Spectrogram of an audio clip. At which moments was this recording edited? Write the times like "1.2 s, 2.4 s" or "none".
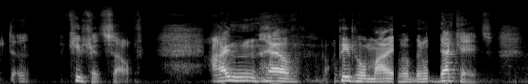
0.9 s, 2.0 s, 3.3 s, 3.9 s, 4.3 s

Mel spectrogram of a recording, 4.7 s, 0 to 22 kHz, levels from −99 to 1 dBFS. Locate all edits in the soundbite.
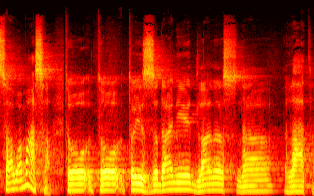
0.9 s

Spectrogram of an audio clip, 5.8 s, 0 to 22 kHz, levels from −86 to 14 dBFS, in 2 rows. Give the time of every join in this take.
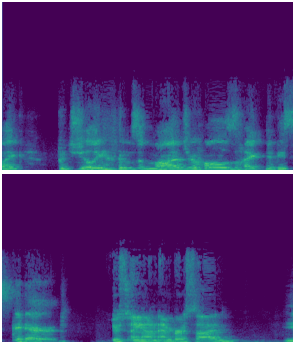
2.6 s

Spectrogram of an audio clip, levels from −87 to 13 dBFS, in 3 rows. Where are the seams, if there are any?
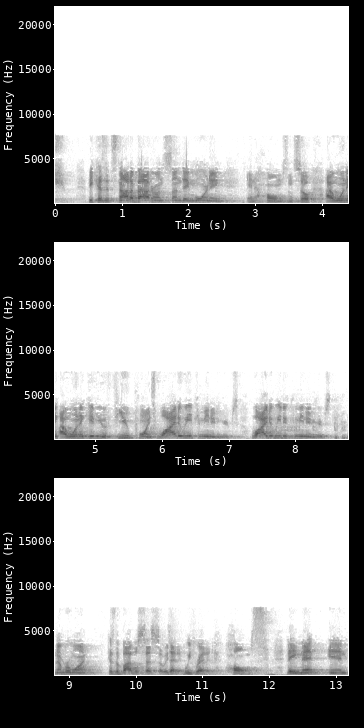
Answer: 1.4 s, 2.8 s, 4.4 s, 6.5 s, 9.5 s, 10.5 s, 10.8 s

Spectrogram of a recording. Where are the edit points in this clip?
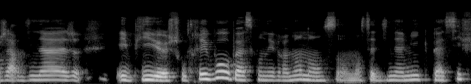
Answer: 1.9 s

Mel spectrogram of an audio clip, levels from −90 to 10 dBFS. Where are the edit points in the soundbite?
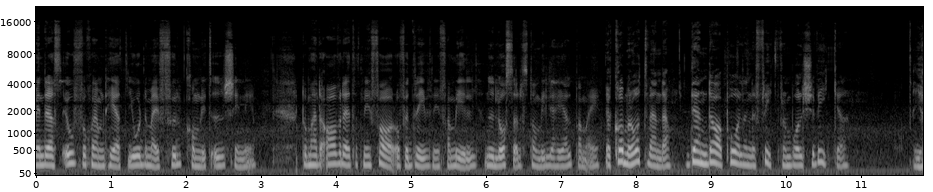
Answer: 7.6 s, 8.6 s

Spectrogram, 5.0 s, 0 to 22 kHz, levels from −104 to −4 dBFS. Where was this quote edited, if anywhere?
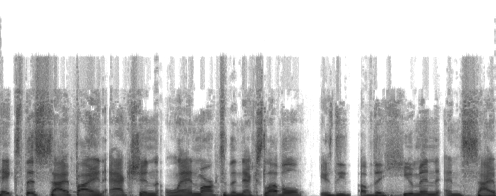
3.5 s

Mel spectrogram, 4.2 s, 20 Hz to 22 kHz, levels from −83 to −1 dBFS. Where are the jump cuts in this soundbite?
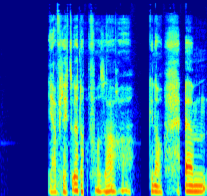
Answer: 1.7 s, 2.8 s

